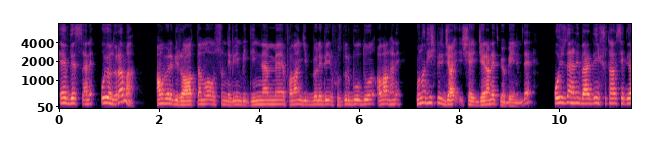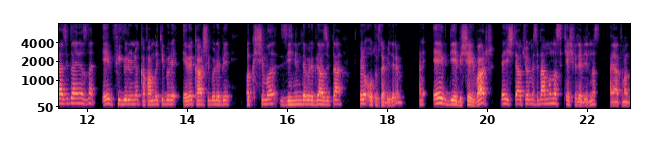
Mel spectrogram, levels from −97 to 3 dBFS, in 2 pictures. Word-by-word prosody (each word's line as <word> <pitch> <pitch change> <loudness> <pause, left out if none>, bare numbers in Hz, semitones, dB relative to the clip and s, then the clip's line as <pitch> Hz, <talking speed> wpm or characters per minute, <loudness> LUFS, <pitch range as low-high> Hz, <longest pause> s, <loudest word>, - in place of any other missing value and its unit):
Evde 180 -1 +4
s 175 -4 -7
hani, 160 +3 -3 0.2
uyunur 185 -5 +6
ama 220 +2 +2 0.3
ama, 165 +2 +4
böyle, 165 -3 +2
bir 145 -4 +1
rahatlama 130 +3 +3
olsun 140 -2 -6
ne 120 -1 -4
bileyim 130 -1 -3
bir 125 - -5
dinlenme 140 +2 -1
falan 140 +2 -2
gibi, 130 -1 -5
böyle, 140 0 0
bir 145 0 +1
huzur 130 +2 -4
bulduğun 150 +1 0
alan, 150 +3 +2
hani, 150 +2 -6 0.3
bunların 180 +3 0
hiçbiri 185 -5 -2
ca 140 0 +3
şey 125 -4 -2
cereyan 135 +5 +4
etmiyor 125 -10 -2
beynimde. 100 -2 -4 0.4
O 185 +1 +7
yüzden, 195 +1 +1
hani, 185 -2 +1
verdiğin 170 +2 +5
şu 175 -1 -13
tavsiye 175 0 -1
birazcık 170 0 +2
daha 175 -1 +4
en - - 0
azından 170 +1 -4
ev 155 +4 0
figürünü 150 +1 -1
kafamdaki, 135 +3 -2
böyle, 150 +5 -2
eve 140 +4 0
karşı, 135 0 0
böyle, 140 -1 -1
bir 140 -1 -4 0.3
bakışımı 150 +3 -3
zihnimde, 135 +4 -1
böyle, 140 -2 +1
birazcık 135 -3 +1
daha 145 -1 -1 0.4
şöyle 160 - +6
oturtabilirim. 125 - -3 0.3
"Hani, - - -7
ev 170 -5 +4
diye 140 -4 +5
bir 115 - -3
şey 115 -3 0
var - - +3
ve, 160 0 +1
işte, 155 +1 -2
atıyorum 155 0 -3
mesela 140 -1 -9
ben 155 +1 +1
bunu 170 - -2
nasıl 170 0 -2
keşfedebilirim? 115 -4 -3
Nasıl 140 0 -9 0.2
hayatıma 110 -1 -3
145 Hz, 185 wpm, -24 LUFS, 130-165 Hz, 0.4 s, O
